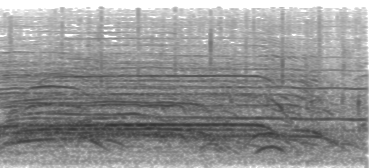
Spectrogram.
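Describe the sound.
A crowd applauds and cheers loudly and steadily to vote on a contestant's chances of winning a game, with many voices whooping and shouting over continuous clapping for about three seconds before it starts to ease slightly.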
